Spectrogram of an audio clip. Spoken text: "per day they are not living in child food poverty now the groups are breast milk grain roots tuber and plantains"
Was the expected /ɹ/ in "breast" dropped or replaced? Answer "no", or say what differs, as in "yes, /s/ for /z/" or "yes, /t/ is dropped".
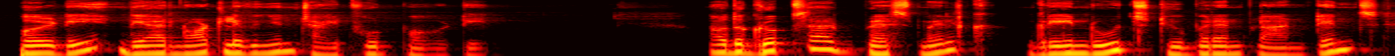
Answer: yes, /ɹ/ is dropped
